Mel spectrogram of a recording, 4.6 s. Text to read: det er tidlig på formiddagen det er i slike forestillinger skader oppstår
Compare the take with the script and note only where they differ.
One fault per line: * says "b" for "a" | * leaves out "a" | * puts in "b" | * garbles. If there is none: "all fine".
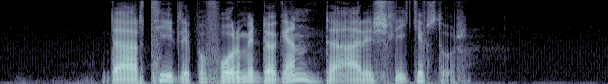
* leaves out "forestillinger skader"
